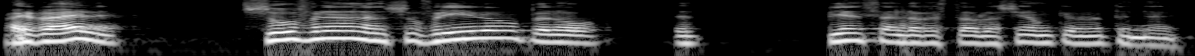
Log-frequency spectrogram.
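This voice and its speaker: A man's voice: a little high, a little slow. A man preaching a sermon as pastor, asking the congregation questions as he goes. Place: church hall. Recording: long reverb of a church hall.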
